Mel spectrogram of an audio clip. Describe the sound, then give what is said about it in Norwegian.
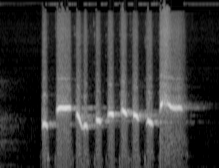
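Someone whistles the young Siegfried's bold horn theme from opera number three: about nine quick, clipped notes rising and falling, ending on a longer held tone, with no talking. “Først entrer scenen i opera nummer tre, hører vi hans horntema.”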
